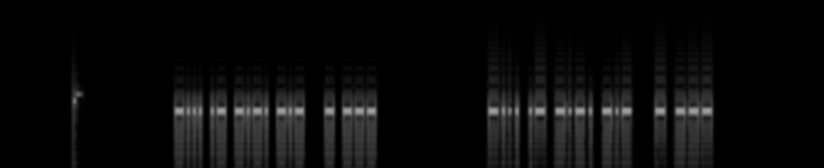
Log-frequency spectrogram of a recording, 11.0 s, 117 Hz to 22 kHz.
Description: Morse code, heard as a keyed tone, about 28 wpm, 700 Hz. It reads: BACK TO BACK TO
